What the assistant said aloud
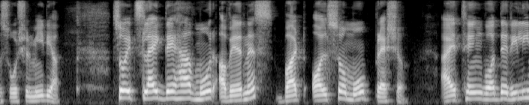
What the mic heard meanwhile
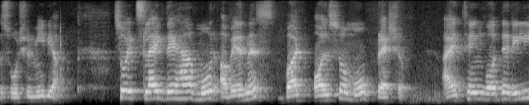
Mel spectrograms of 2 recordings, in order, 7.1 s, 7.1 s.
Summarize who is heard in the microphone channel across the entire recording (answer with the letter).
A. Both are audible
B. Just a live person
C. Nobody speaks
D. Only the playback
D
